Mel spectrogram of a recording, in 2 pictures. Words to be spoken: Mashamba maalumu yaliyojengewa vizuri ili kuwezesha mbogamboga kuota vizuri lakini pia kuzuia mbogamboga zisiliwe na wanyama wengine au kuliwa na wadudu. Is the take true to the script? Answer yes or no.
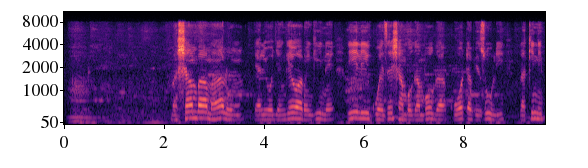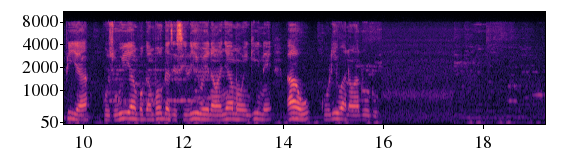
no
